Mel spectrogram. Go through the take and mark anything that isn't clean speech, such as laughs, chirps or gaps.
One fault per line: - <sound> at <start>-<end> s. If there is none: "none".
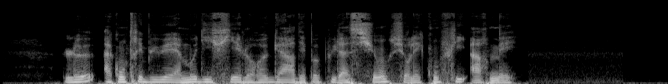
none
